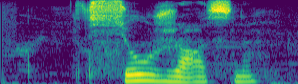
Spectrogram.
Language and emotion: Russian, sad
